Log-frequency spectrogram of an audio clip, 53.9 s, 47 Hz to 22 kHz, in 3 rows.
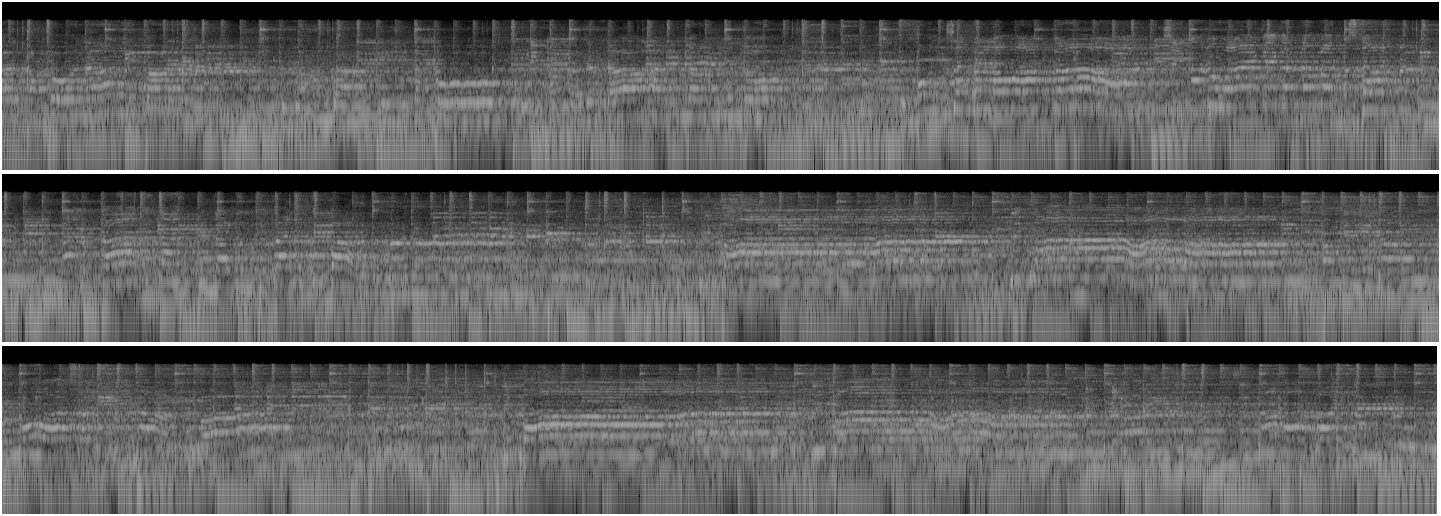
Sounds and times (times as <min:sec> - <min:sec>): Rhythm and blues: 0:00.0 - 0:53.8.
